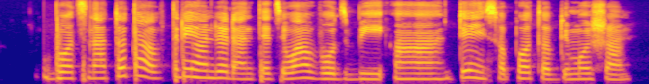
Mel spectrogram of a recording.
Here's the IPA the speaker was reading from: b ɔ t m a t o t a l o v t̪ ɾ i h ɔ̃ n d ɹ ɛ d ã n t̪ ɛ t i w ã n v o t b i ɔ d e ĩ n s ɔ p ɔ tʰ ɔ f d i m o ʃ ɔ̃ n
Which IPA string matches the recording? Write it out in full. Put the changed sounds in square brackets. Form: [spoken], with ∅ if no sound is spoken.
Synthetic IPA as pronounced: b ɔ t [n] a t o t a l [ɔ] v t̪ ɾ i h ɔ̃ n d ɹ ɛ d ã n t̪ ɛ t i w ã n v o t b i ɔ d e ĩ n s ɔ p ɔ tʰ ɔ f d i m o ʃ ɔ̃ n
